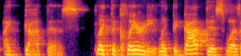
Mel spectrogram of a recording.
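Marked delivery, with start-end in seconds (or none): 0.1-1.1 softer and slower, settling into calm; quiet and slow, as if reassured. Retold or imitated. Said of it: "I just got calm".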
